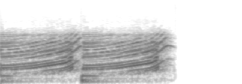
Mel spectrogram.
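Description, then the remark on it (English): Two quick springy cartoon boings, back to back, for a kangaroo's hop in the Twin Sisters ebook Splash Goes the Hippo, with a wobbling twangy tone that cuts off abruptly after about a second. Loud, with no voices. “Hop, goes the kangaroo.”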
